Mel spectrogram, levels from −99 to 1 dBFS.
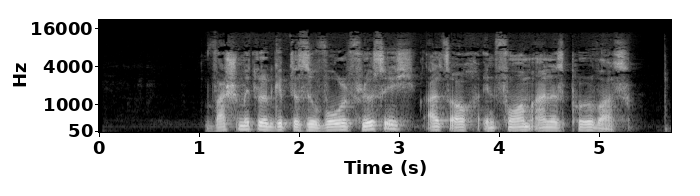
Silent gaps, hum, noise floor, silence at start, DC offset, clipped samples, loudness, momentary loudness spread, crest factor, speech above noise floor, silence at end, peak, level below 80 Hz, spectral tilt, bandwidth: none; none; -76 dBFS; 1.05 s; under 0.1%; under 0.1%; -19 LUFS; 8 LU; 18 dB; 58 dB; 0.45 s; -2 dBFS; -54 dBFS; -5.5 dB/octave; 13.5 kHz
